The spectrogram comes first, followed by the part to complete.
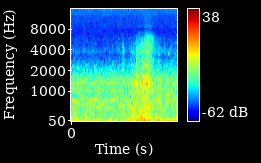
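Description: Intercity coach under way, heard from inside the driver's cab: a steady low engine and road rumble, with a brief louder swell of noise about a second and a half in.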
